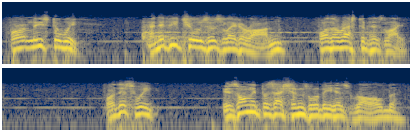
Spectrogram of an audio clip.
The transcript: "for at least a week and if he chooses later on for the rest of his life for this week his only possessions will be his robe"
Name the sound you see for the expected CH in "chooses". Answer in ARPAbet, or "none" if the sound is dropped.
CH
